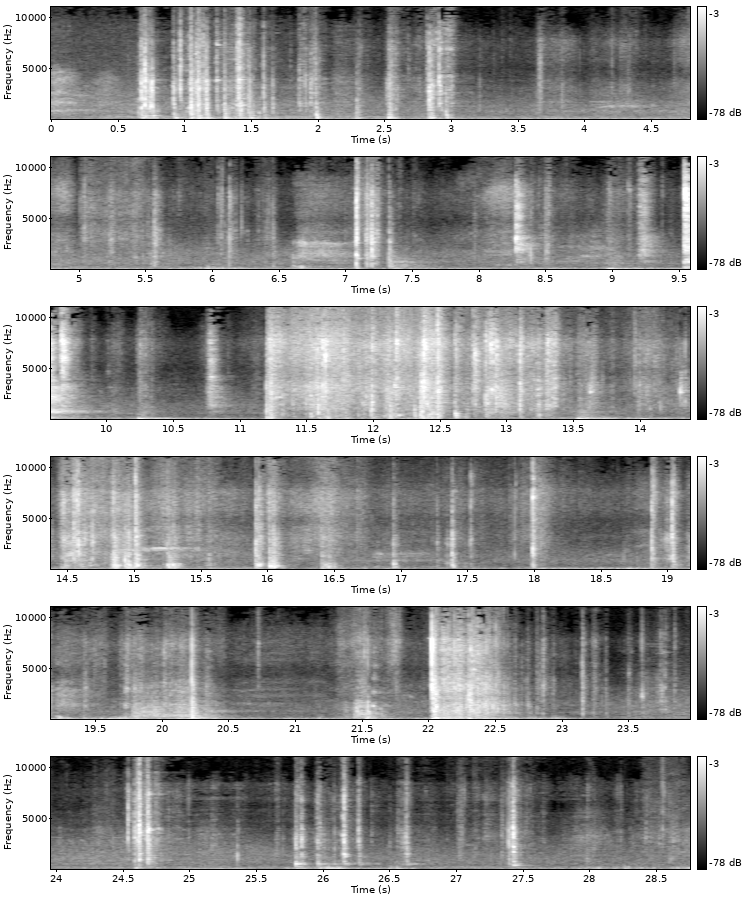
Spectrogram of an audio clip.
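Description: Irregular knocks, thuds and clatter of things being handled and knocked against a metal dumpster, with a couple of seconds of rustling a little before the middle and one sharp, loud knock about two-thirds of the way through.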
